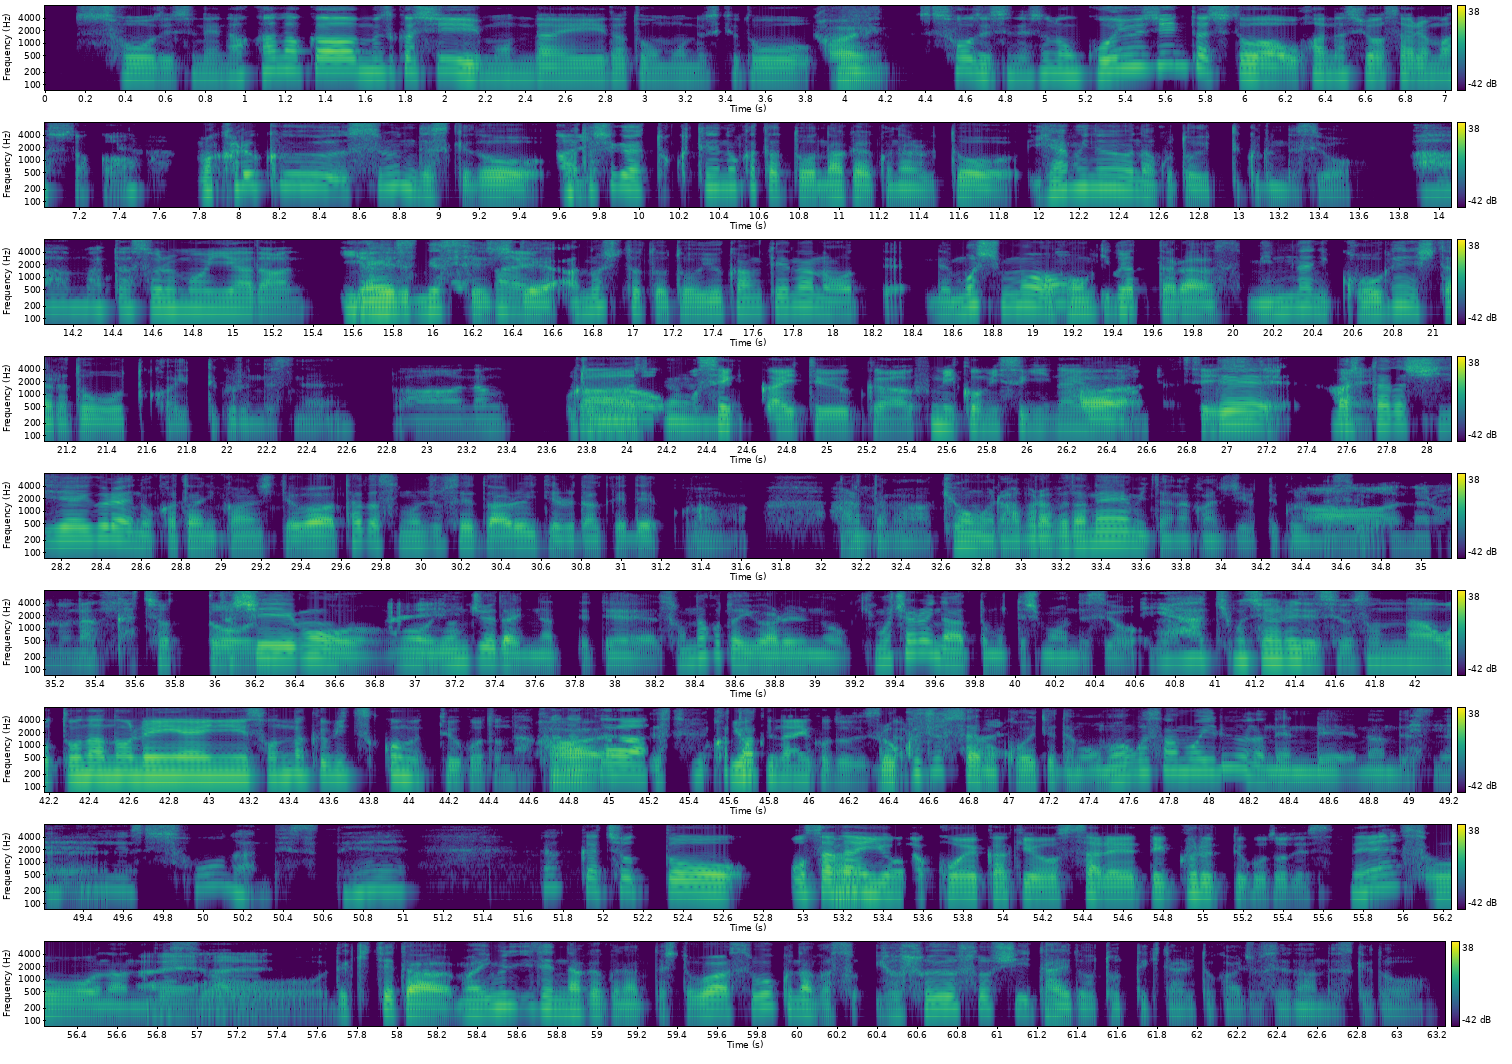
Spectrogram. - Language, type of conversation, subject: Japanese, advice, 友情と恋愛を両立させるうえで、どちらを優先すべきか迷ったときはどうすればいいですか？
- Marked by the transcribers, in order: disgusted: "気持ち悪いな"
